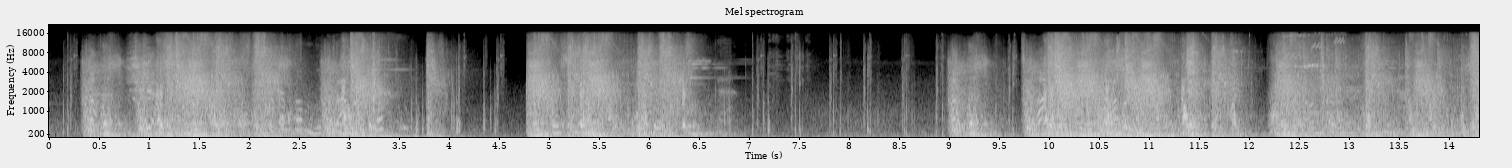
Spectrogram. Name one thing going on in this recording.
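Sword slashes whoosh and clash in rapid bursts.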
